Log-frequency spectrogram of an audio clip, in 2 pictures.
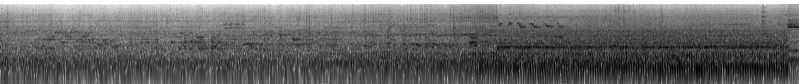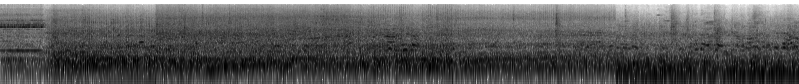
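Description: Busy street noise: motorcycle and vehicle traffic under many people talking at once, growing louder about a third of the way in. A long steady tone sounds for about five seconds in the middle, followed by a short higher tone.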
